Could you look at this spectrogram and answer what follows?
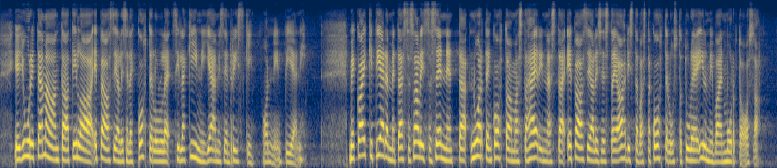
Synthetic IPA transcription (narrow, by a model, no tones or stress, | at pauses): jɑjuːɾit̪æmæɑnt̪ɑːt̪ilɑːʔe̞pæɑsiɑlːise̞lːekko̞ht̪e̞lulːe̞silːækiːnːijːæːmise̞nriskio̞nːḭːmpiḛni | me̞kɑjkːit̪iɛɾæmːet̪æsːæsɑlisːɑsene̞t̪ːænuort̪e̞ŋko̞ht̪ɑːmɑst̪ɑhæjɾinːæst̪æʔe̞pæɑsiɑlːise̞st̪ɑjɑɑhdist̪ɑʋɑst̪ɑko̞ht̪e̞lust̪ɑt̪ule̞ːilmiʋɑinmurt̪o̰ːo̰sɑ̰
